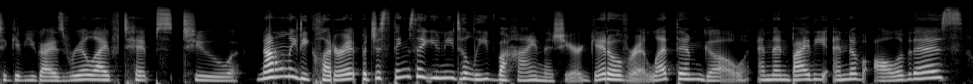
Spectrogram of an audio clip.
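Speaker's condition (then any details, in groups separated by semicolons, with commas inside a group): No condition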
